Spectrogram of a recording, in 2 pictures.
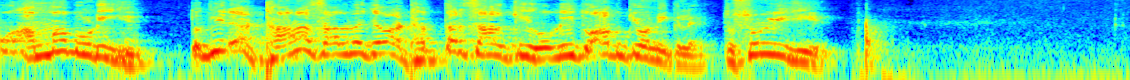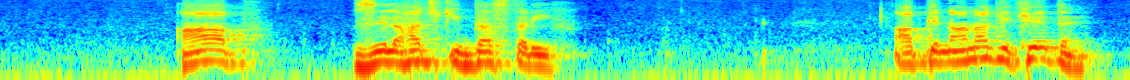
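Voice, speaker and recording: A man delivers a sermon as a story, in a voice pitched high for a man. He leans on rhetorical questions and swings his pitch for emphasis. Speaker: preacher.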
